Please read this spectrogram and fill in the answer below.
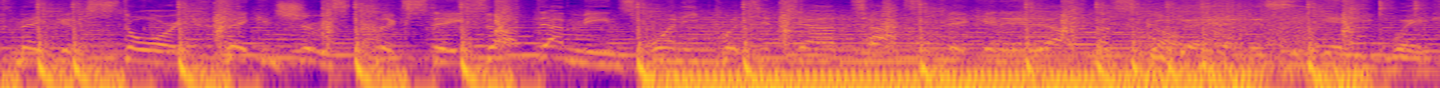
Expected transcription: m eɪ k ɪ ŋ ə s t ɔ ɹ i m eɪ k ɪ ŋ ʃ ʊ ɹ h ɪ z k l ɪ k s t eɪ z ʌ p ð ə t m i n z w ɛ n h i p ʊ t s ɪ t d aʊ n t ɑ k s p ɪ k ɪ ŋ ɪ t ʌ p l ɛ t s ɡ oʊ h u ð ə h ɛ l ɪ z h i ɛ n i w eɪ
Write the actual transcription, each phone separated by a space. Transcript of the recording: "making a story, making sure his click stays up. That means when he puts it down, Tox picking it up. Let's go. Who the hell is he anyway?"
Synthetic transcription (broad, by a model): m eɪ k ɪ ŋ ə s t ɔ ɹ i m eɪ k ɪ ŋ ʃ ʊ ɹ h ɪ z k l ɪ k s t eɪ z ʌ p ð ə t m i n z w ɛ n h i p ʊ t s ɪ t d aʊ n t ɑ k s p ɪ k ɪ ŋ ɪ t ʌ p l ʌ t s ɡ oʊ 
